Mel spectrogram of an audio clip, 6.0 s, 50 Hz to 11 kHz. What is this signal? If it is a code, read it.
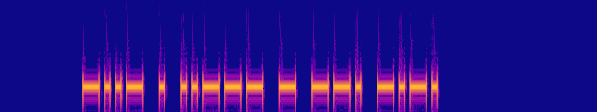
Morse code, heard as a keyed tone, about 22 wpm, 700 Hz. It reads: XE2TGC
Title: DXCC-100 Call Signs - 6 Characters - Repeated 3x - 22wpm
